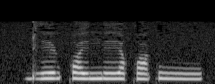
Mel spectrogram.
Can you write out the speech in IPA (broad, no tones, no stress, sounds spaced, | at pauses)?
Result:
ɖʱ eː ɳ qʷ eː ŋ eː qʷ ɑ k uː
